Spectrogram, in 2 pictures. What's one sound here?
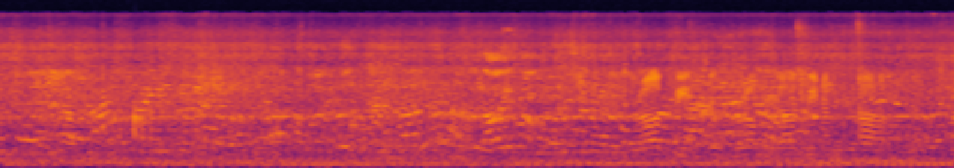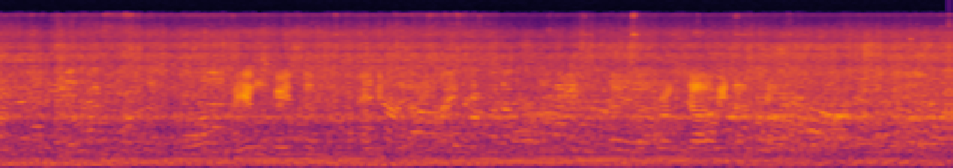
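A crowd of people chatters loudly all around in an echoing hall.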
